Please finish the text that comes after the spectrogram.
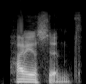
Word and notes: hyacinth: American English

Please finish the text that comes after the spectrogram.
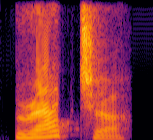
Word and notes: rapture: Indian

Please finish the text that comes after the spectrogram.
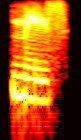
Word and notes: maze: Indian

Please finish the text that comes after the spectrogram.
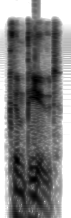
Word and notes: compute: British English

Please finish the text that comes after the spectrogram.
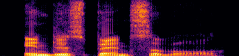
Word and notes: indispensable: British English

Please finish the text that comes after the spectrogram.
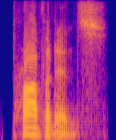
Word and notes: providence: American English

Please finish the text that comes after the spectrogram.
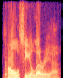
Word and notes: calceolaria: American English

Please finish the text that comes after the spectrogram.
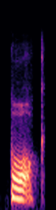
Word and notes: hough: Indian

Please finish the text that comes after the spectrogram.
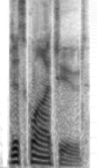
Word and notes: disquietude: British English

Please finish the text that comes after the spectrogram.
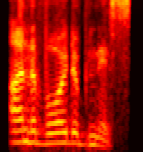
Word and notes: unavoidableness: Indian

